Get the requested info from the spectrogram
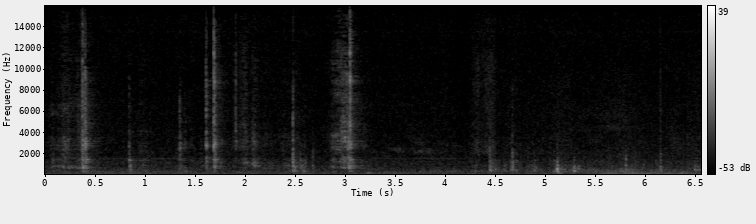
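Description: Faint, scattered small clicks and light rubbing from fingers handling a brass model steam locomotive at its tender coupling hook. A low rumble sets in near the end.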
